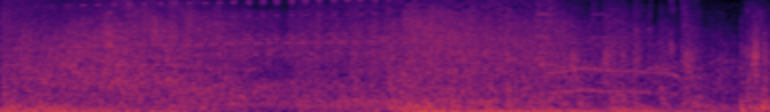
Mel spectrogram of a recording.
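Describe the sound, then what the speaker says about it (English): EMP cannon volleys fire in the strategy game Forts, a dense, continuous rumble of booming shots and blasts that stays loud and close throughout, with faint speech tucked underneath. "EMP cannon gets cast in there."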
